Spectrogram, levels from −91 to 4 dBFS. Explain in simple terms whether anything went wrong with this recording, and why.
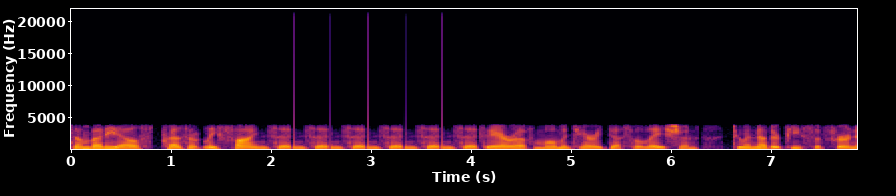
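Yes, two things went wrong. The whole clip has the sound of the iLBC codec, a phone-line speech coder. Nothing above about 3.8 kHz gets through, so the speech sounds thin and muffled. Each 30 ms slice is coded on its own, which leaves a rough, slightly synthetic edge.

From 2.23 s to 4.09 s there is a system hang loop. The computer froze, but the sound hardware kept replaying its last chunk. One 0.37 s piece repeats five times, stuttering at about 2.7 per second. Around two seconds of real audio is lost.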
